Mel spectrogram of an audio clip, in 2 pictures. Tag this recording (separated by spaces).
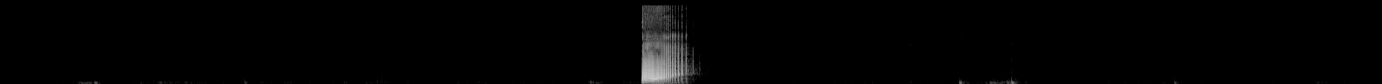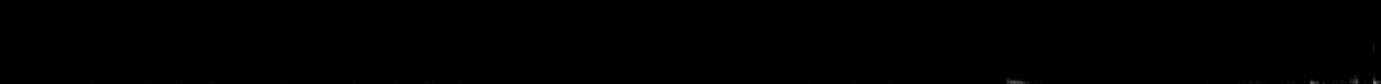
passing-gas flatulence fart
